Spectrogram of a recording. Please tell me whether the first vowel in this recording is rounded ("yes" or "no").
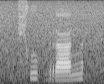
yes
